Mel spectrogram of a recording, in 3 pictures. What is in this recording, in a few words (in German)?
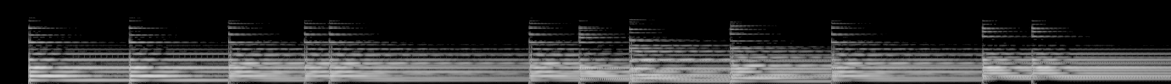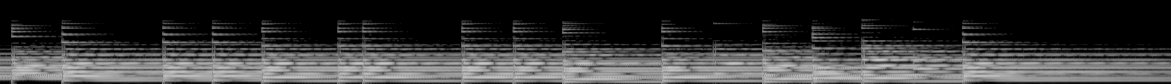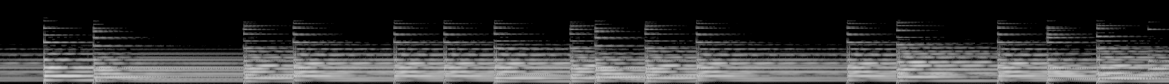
G-Dur Electric Piano 2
